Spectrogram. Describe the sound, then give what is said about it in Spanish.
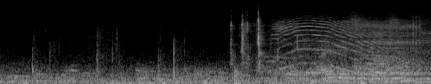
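Steady murmur of many low voices fills a quiet bar, with scattered sharp clinks of glasses, people coughing, and faint clatter throughout, with no music. “Qué bar más silencioso. Escucho murmullos, ruidos de vasos, gente tosiendo, gente que no respeta la distancia, pero nada de música.”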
